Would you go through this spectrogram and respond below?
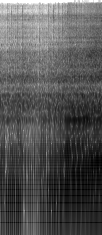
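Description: A small two-stroke strimmer engine idling loudly and close during carburetor tuning, a steady buzzing drone that settles low and then climbs a little in pitch.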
